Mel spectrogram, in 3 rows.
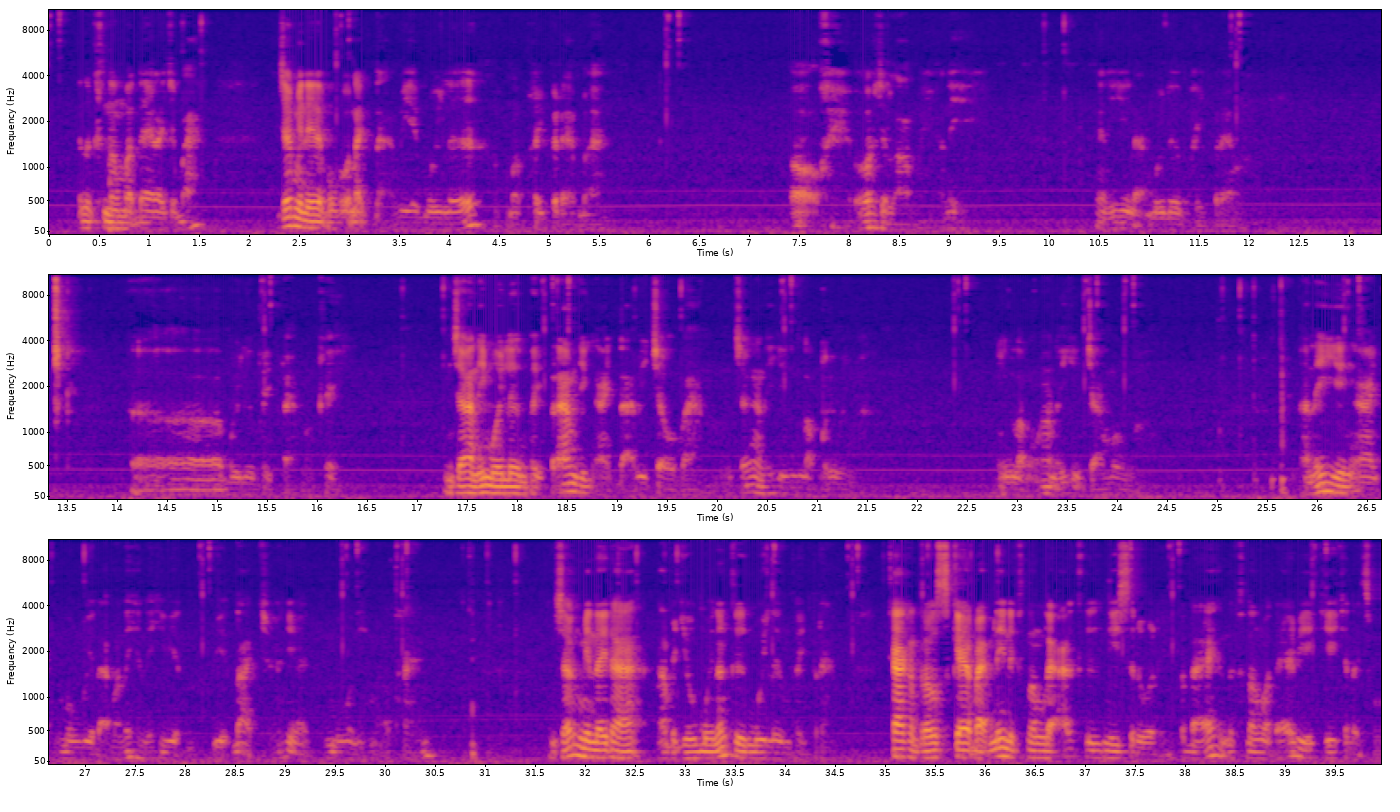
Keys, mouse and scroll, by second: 1.2 middle click, 7.6-8.3 scroll down 18, 8.4-9.8 scroll up 10, 9.8 middle click, 16.7 middle click, 18.3 double click, 18.7-19.0 scroll down 2, 19.0 middle click, 23.9 double click, 24.9 middle click, 25.2 Escape, 25.5 Escape, 26.6 middle click, 28.3-29.4 scroll up 2, 30.0 double click, 30.7 Escape, 30.9 middle click, 32.0 scroll down 1, 32.2 middle click, 32.6 middle click, 35.7 middle click, 37.7 double click.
